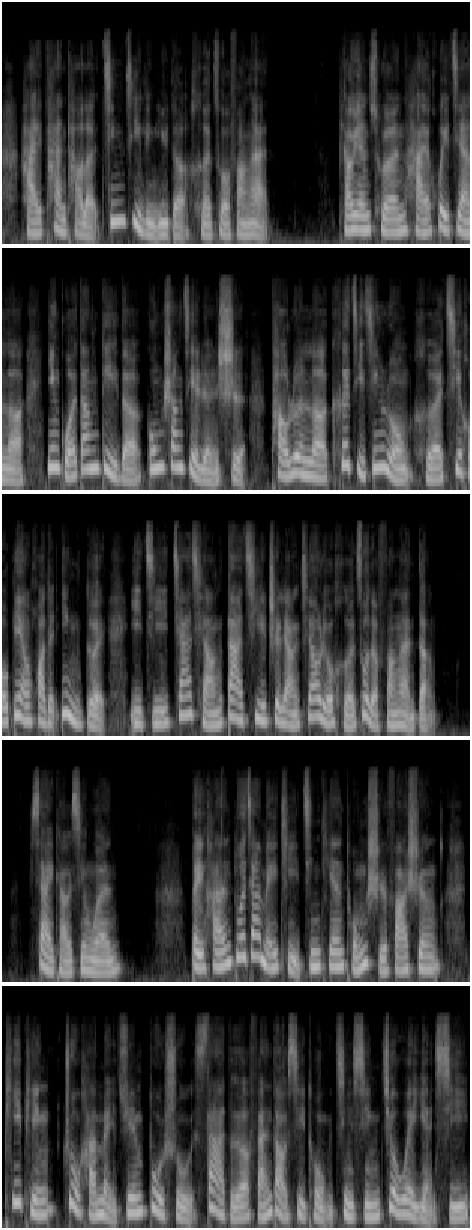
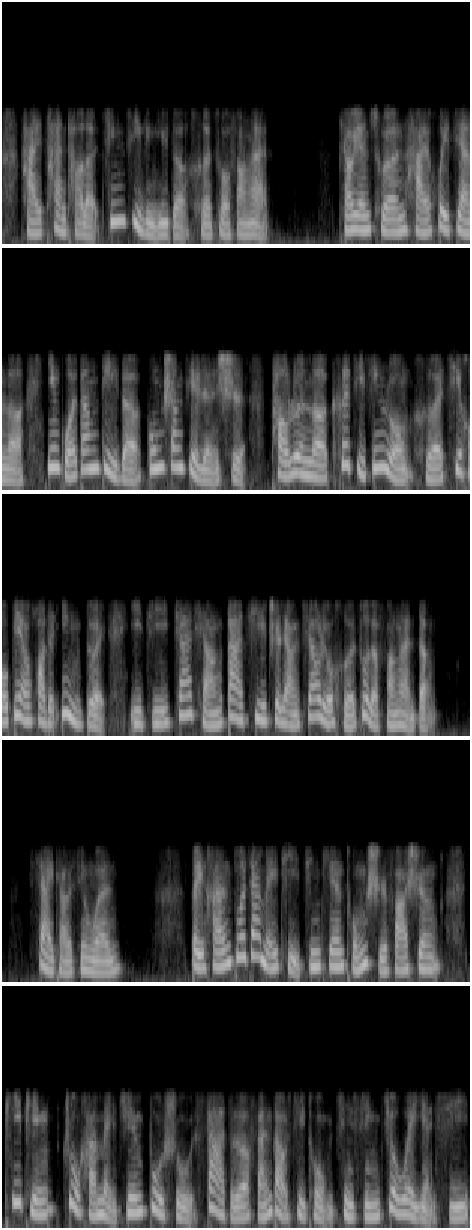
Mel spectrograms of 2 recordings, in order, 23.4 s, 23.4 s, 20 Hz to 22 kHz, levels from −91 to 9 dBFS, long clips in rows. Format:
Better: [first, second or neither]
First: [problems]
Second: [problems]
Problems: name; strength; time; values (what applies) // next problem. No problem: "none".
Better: first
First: garbled, watery; slightly; nothing above 14 kHz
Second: garbled, watery; badly; nothing above 4 kHz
